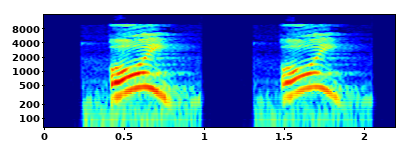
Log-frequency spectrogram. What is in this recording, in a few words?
Female Voice Notification Message Tone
